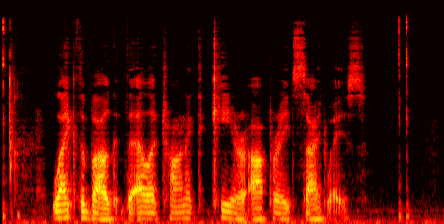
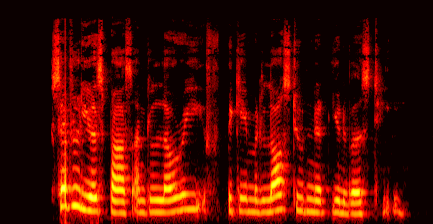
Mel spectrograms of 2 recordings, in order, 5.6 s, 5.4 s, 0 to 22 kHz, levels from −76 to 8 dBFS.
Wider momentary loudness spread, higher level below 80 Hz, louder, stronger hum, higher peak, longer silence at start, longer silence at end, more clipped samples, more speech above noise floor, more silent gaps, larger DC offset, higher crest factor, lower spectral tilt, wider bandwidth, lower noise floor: about the same, 16 LU vs 16 LU; first, -44 dBFS vs -60 dBFS; second, -20 LUFS vs -17 LUFS; neither; about the same, 0 dBFS vs -2 dBFS; second, 0 s vs 0.65 s; second, 0.2 s vs 0.4 s; neither; second, 21 dB vs 64 dB; neither; neither; about the same, 20 dB vs 16 dB; first, -5.5 dB/octave vs -4 dB/octave; about the same, 16.5 kHz vs 16 kHz; second, -40 dBFS vs -81 dBFS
